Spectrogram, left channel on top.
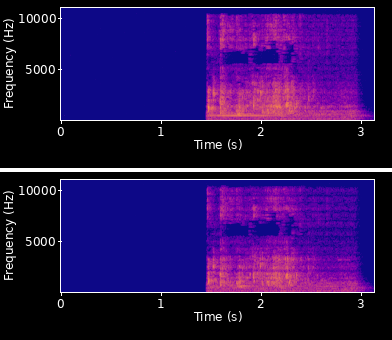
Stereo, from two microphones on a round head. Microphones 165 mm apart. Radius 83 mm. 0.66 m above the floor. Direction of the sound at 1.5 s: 10° left (ahead or behind).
